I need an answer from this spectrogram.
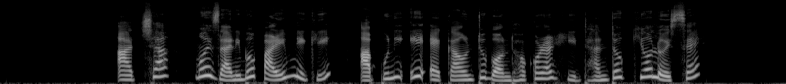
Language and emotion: Assamese, surprised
